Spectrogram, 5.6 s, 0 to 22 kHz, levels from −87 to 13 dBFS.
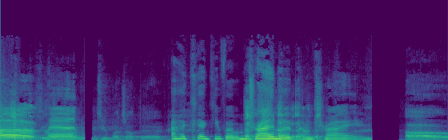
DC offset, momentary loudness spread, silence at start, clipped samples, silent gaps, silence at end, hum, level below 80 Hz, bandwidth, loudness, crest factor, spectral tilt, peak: under 0.1%; 25 LU; 0 s; under 0.1%; 1.07-1.14 s, 4.66-4.98 s; 0 s; none; -50 dBFS; 14.5 kHz; -19 LUFS; 16 dB; -4.5 dB/octave; -4 dBFS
